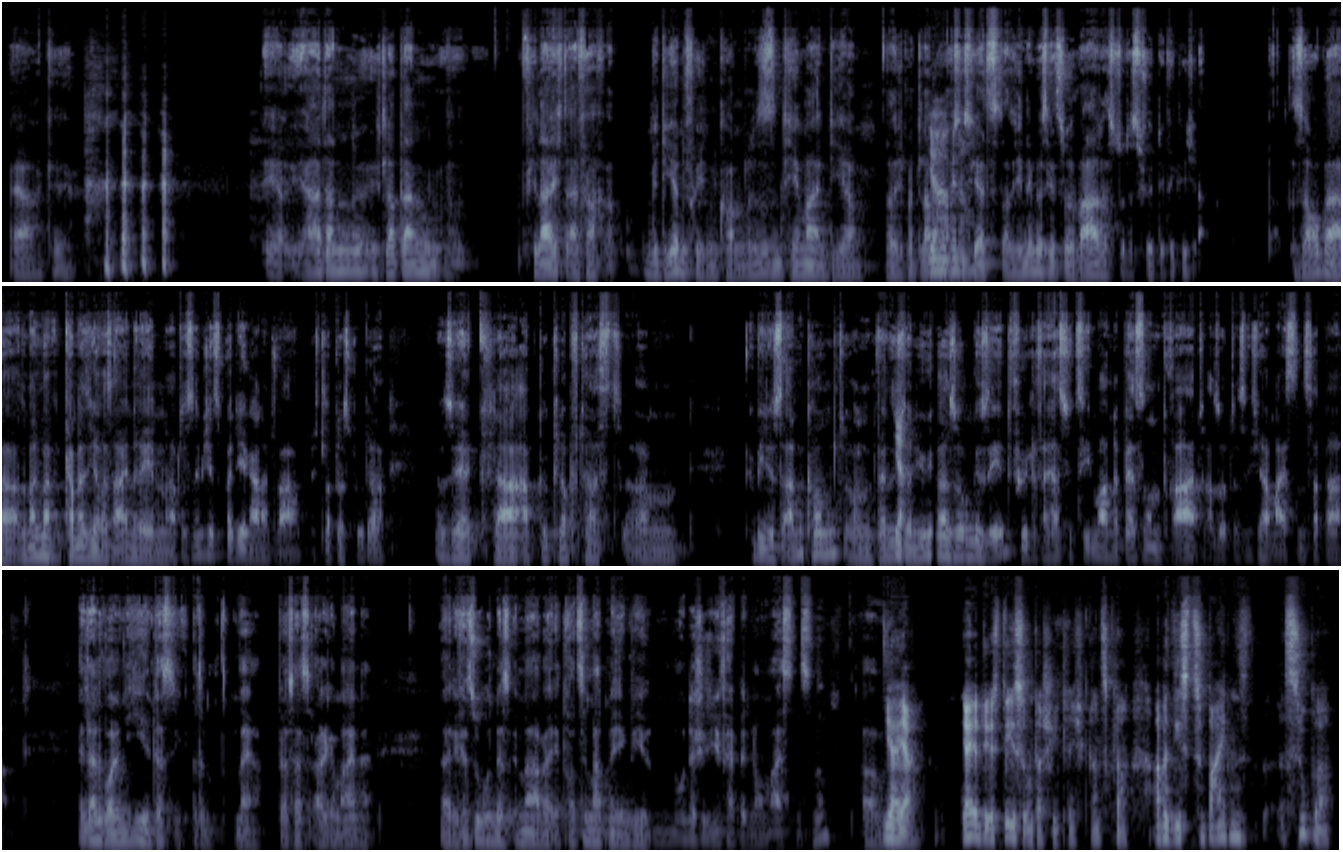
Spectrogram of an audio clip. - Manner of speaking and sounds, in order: laugh; other background noise; distorted speech; unintelligible speech
- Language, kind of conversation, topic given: German, advice, Wie gehst du damit um, wenn du das Gefühl hast, dass deine Eltern ein Kind bevorzugen?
